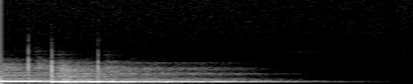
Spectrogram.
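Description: Short electronic closing music sting: a held low synth tone with a few light ticks in the first second, fading out over about three seconds.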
